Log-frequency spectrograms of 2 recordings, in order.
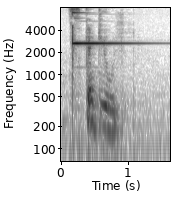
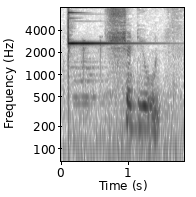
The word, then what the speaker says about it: schedule: So, the first pronunciation is schedule. Schedule. It's an American pronunciation and the Britishers pronounced it as schedule.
